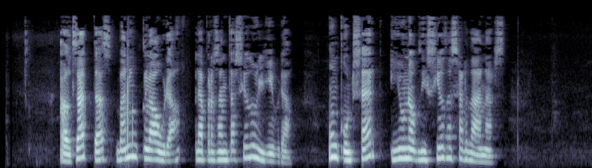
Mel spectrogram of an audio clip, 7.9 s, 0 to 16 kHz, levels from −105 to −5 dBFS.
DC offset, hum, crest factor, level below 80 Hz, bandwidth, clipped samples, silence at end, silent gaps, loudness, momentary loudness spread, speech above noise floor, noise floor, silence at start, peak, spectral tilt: under 0.1%; none; 22 dB; -76 dBFS; 11.5 kHz; under 0.1%; 1.2 s; none; -26 LUFS; 10 LU; 49 dB; -75 dBFS; 0.8 s; -4 dBFS; -4.5 dB/octave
